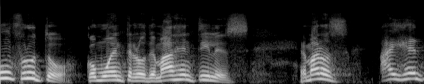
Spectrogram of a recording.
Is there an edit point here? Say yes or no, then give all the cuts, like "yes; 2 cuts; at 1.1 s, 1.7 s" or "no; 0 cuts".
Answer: no; 0 cuts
